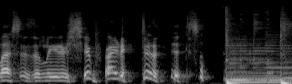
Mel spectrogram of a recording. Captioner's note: laughing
